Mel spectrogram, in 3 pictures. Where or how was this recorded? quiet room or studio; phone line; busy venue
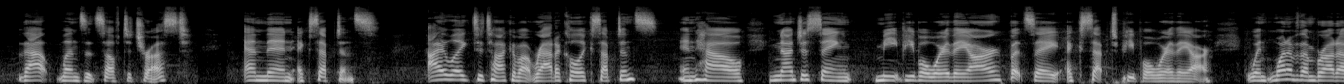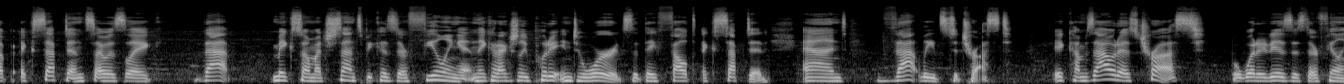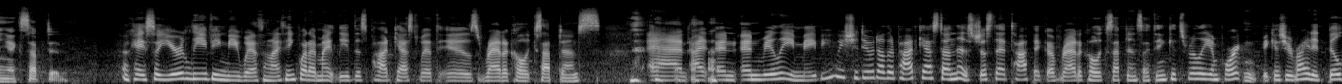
busy venue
